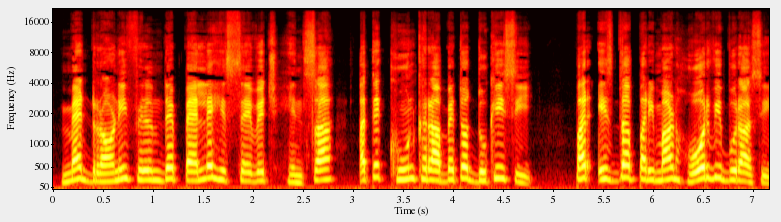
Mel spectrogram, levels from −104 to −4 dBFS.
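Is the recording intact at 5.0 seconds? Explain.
Yes, the speech at 5.0 seconds is intact, with no fault heard at that moment.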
